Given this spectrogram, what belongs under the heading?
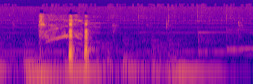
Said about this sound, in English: Well, first I have to finish coughing.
